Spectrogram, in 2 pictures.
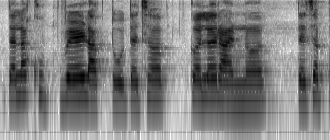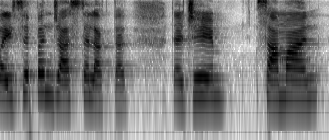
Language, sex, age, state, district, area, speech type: Marathi, female, 18-30, Maharashtra, Nanded, rural, spontaneous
